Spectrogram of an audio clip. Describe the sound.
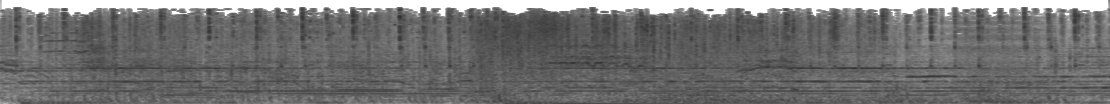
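Horses neigh and whinny loudly over steady clip-clopping hooves, a dense, continuous mix of repeated harmonic cries and hoofbeats throughout.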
